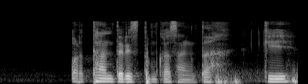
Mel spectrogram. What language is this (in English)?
Konkani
